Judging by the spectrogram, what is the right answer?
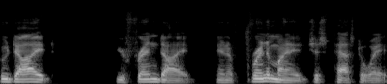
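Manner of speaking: plain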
